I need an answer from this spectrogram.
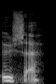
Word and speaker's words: Usha: how it's pronounced and it's actually Usha Usha Usha Usha so that was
